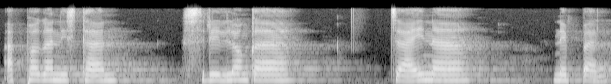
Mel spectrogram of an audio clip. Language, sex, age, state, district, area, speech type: Odia, female, 18-30, Odisha, Nayagarh, rural, spontaneous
